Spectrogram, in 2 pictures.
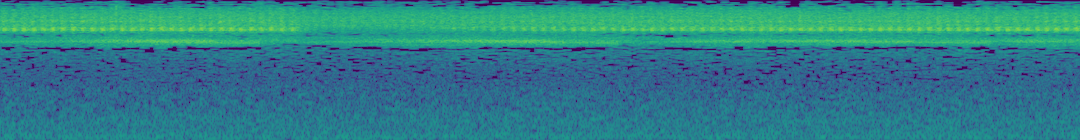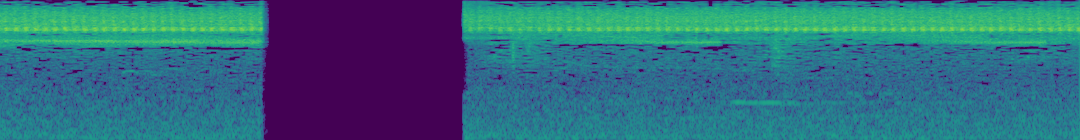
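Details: ['Crickets calling at night, a high, fast-pulsed shrill trill that holds steady, broken by one second of total silence partway through before resuming.']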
